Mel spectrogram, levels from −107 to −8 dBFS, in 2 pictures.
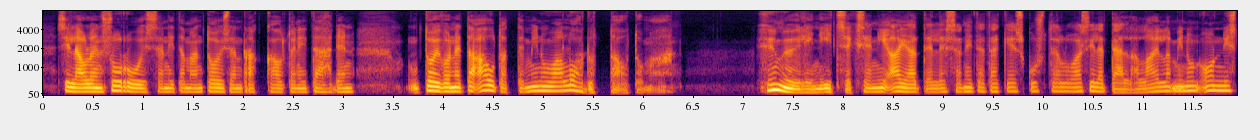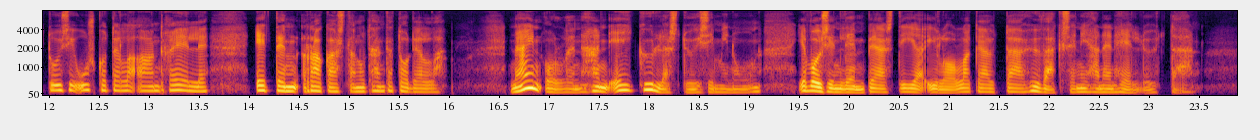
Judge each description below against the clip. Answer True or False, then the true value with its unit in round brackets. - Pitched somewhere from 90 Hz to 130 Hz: False (140 Hz)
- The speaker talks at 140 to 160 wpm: False (110 wpm)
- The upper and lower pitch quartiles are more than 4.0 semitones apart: True (4.5 semitones)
